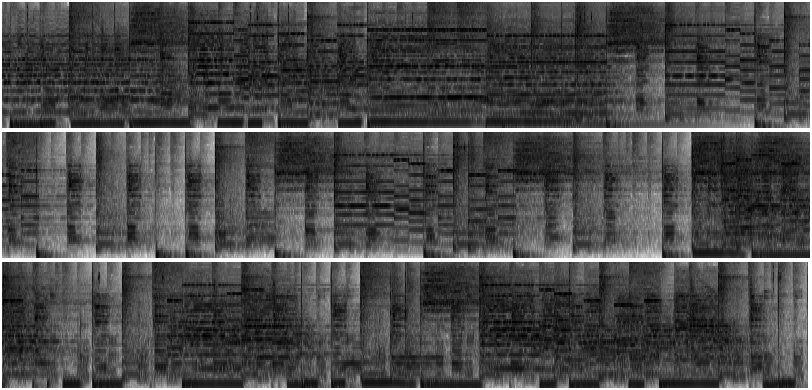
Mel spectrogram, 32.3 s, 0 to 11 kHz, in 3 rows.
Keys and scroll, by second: 9.8 Return, 12.3 ctrl+t, 19.8 Return, 21.4 ctrl+a, 25.3 ctrl+d.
